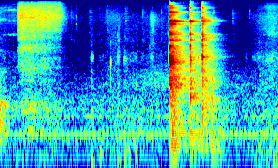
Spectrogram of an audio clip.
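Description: Flocão poured from a glass bowl into a stainless-steel mixer bowl makes a soft hiss. About two and a half seconds in comes a sharp, ringing clink of the glass bowl knocking against the metal bowl, with a smaller knock just after.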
